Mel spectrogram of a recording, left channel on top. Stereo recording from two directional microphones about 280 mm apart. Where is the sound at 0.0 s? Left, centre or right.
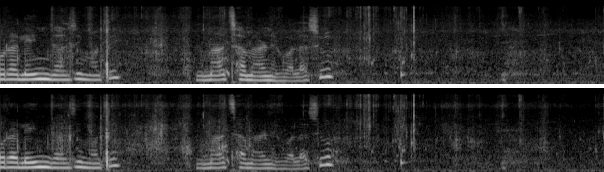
Centre.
